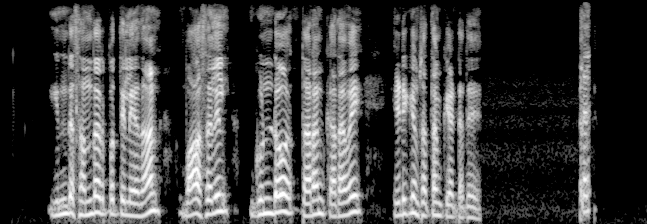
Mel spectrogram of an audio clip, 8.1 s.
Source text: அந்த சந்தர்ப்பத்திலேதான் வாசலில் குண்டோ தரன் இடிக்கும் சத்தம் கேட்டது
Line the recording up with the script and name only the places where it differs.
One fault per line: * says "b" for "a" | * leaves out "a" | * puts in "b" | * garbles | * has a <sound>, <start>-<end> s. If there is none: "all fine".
* says "இந்த" for "அந்த"
* puts in "கதவை"
* has a laugh, 7.2-7.4 s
